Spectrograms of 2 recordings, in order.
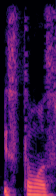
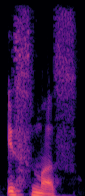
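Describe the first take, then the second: First: A 'th' sound is pronounced after the 's'. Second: No 'th' sound is pronounced after the 's'. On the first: The speaker calls it wrong. "पर इसको इस्थमस नहीं पढ़ेंगे" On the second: The speaker calls it right. "टी एच है जो वो silent ही पढ़ा जाएगा"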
